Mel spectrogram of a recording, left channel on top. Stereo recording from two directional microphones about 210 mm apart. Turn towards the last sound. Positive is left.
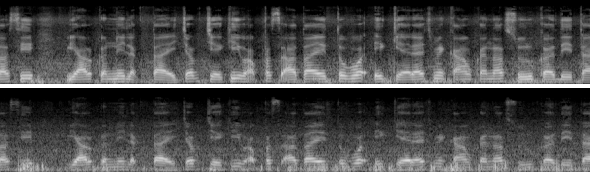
turn(degrees=35)  # may be behind; listen again after turning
